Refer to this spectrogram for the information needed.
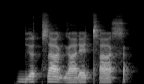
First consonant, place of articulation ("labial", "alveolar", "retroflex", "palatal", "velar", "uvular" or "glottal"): labial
